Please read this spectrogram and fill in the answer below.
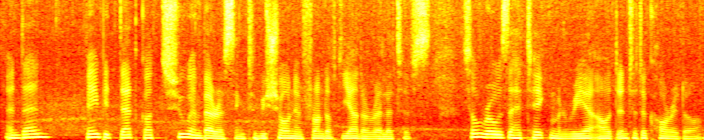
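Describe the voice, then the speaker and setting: A man's voice: medium pitch, brisk, a little mellow, slight background noise, poor audio. A man reading visual novel narration aloud in a storytelling style. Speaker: narrator, let's player.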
